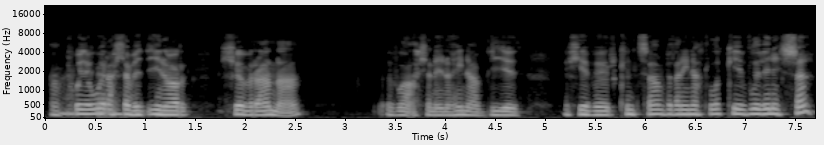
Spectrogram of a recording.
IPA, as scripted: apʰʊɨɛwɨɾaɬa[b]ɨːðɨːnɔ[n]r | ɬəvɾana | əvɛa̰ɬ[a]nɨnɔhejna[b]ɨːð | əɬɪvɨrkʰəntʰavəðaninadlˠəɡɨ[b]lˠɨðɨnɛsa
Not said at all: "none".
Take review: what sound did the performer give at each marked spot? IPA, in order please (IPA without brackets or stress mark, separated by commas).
v, none, a, v, v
